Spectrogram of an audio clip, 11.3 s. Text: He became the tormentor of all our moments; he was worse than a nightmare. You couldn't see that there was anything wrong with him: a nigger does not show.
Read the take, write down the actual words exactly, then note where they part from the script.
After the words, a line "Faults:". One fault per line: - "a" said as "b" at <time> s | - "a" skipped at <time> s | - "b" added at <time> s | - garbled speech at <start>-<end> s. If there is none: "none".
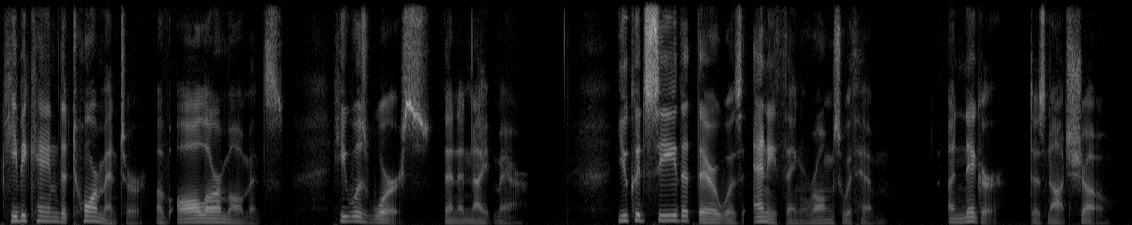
He became the tormentor of all our moments; he was worse than a nightmare. You could see that there was anything wrongs with him: a nigger does not show.
Faults:
- "couldn't" said as "could" at 6.3 s
- "wrong" said as "wrongs" at 8.1 s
